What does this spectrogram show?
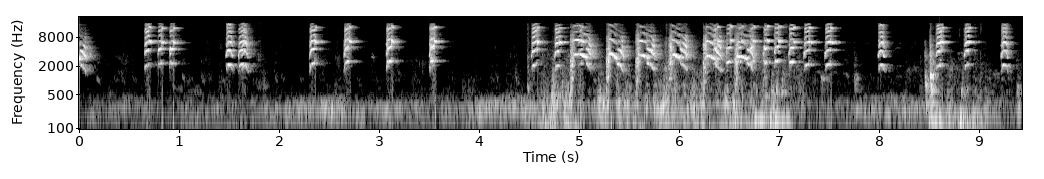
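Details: Aviary lovebirds calling: spaced, shrill, harsh chirps, then a dense, excited burst of overlapping shrieks from several birds, easing back to spaced calls.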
